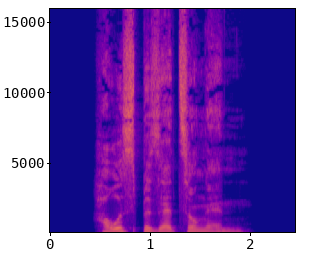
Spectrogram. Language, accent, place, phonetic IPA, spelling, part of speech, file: German, Germany, Berlin, [ˈhaʊ̯sbəˌzɛt͡sʊŋən], Hausbesetzungen, noun, De-Hausbesetzungen.ogg
- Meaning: plural of Hausbesetzung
